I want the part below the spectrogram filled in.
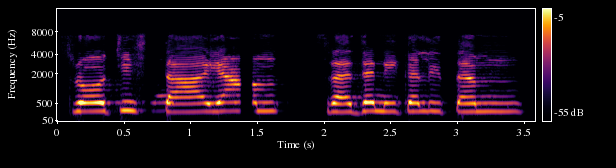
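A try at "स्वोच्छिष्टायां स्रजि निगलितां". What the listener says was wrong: Sraji, no, it's not Sraja. Swochishtayam Srajinigalitam.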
